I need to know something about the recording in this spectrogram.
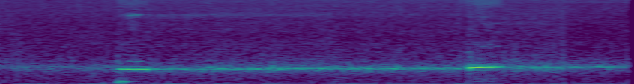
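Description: Near silence: room tone with a faint steady hum, broken by two soft, brief sounds, one about a second in and one near the end.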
